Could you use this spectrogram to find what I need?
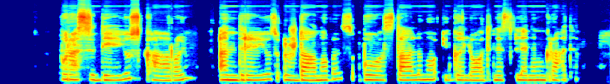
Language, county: Lithuanian, Alytus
